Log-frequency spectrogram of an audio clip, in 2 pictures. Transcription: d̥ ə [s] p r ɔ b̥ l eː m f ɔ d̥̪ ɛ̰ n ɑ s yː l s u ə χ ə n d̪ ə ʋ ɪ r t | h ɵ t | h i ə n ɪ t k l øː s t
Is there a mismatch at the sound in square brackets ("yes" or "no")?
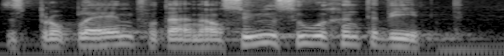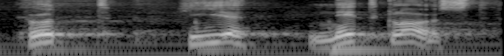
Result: no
